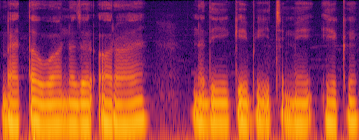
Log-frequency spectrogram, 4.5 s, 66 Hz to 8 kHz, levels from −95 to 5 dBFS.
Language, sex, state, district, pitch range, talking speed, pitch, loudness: Hindi, male, Chhattisgarh, Sukma, 115-125 Hz, 160 wpm, 115 Hz, -18 LUFS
